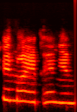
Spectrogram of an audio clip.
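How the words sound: It is said in a put-on imitating voice.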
